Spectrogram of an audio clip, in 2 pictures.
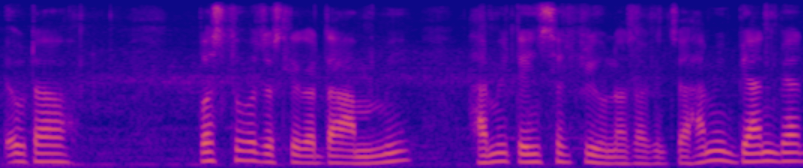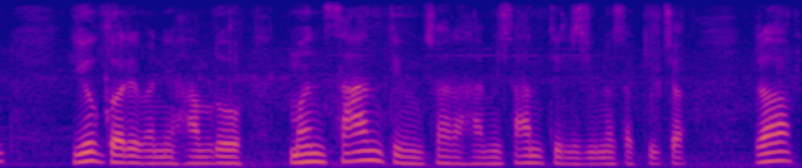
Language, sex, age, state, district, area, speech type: Nepali, male, 18-30, West Bengal, Darjeeling, rural, spontaneous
